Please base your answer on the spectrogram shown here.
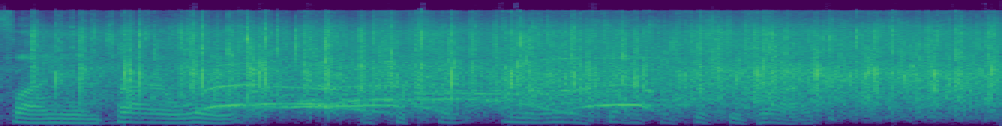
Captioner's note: audience applauding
